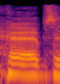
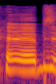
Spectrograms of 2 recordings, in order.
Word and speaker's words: herbs: And he was pronouncing herbs so fucking Britishly that I was like, you can't say herbs at a Subway. That's sad. That's like, they don't use herbs at Subway. They use herbs.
